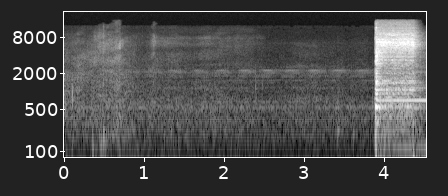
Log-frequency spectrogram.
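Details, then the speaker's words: Electric air compressor restarted via smart switch after power was cut mid-cycle, leaving head pressure trapped between check valve and motor: sudden loud steady hum that never spins up; motor stalled, could blow the breaker; mechanical unloader valve relieves it. "doesn't work it just hums so I turn it off right away to not do any damage it would probably blow the breaker"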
